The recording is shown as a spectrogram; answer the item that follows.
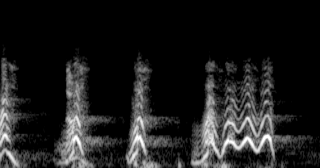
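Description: A man imitating a dog barking: a few separate loud, voiced barks with bending pitch, followed by a quick run of several yelping barks, heard alone.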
